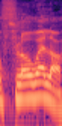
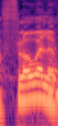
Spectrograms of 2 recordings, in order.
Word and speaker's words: Floella: Oh, flua. Floella Benjamin Benjamin.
